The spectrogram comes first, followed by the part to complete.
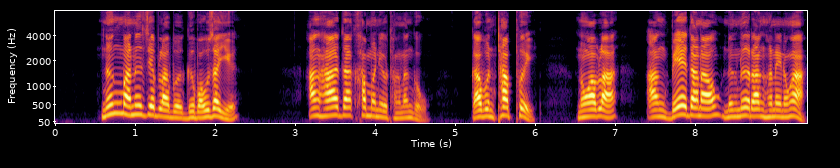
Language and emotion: Bodo, angry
